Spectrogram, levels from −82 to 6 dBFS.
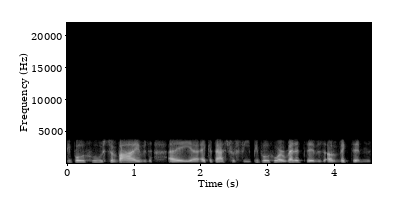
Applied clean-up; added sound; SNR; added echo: none; none; none; none.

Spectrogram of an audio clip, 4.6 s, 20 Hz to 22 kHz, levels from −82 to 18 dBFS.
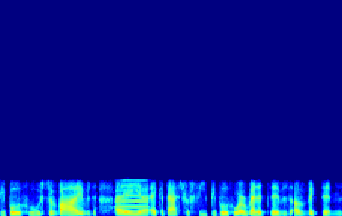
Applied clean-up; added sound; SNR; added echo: none; Wind instrument, woodwind instrument; 10 dB; none.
